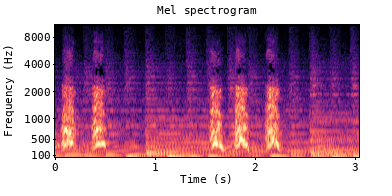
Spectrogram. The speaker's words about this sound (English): Then, our dog started barking.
